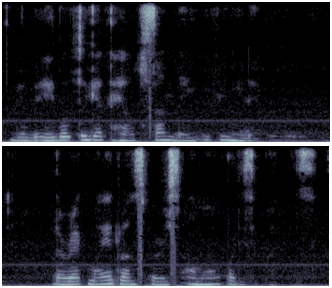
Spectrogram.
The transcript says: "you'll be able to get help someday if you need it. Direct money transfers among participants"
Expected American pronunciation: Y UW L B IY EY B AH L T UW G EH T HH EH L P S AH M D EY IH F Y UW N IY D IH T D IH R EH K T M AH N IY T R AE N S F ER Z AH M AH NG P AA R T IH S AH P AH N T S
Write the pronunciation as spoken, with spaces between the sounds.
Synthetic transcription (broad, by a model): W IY L B IY EY B AH L T UW G EH T HH EH L P S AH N D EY IH F Y UW N IY D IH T D IH R EH K T M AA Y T R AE N S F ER S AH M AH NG P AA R T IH S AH P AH N T S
